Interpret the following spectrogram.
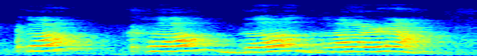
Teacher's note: जब ये वर्ण हम बोलते हैं तो हमारी वायु जो कंठ से निकलती है, कंठ को स्पर्श करते हुए बाहर आती है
